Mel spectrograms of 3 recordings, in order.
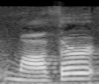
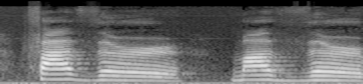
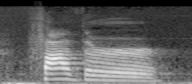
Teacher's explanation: você tem que colocar a língua entre os dentes e assoprar, mas esse TH aqui é voiced. As cordas vocais vibram se você estiver pronunciando da forma certa.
